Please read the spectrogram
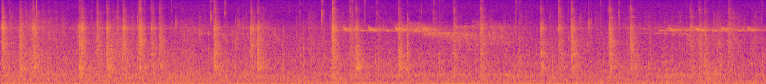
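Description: Kittens eating from small plastic food trays: a run of irregular sharp clicks and smacks, several a second. A high thin chirping tone comes in twice, about seven seconds in and again near the end.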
